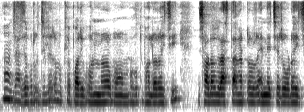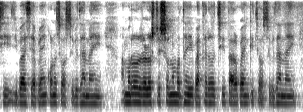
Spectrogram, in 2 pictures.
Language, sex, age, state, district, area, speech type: Odia, female, 45-60, Odisha, Jajpur, rural, spontaneous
